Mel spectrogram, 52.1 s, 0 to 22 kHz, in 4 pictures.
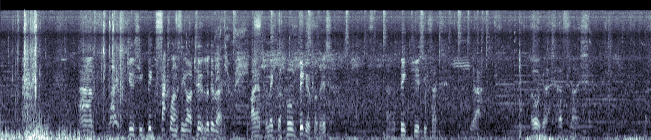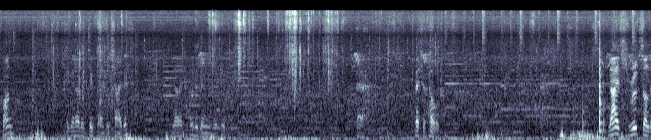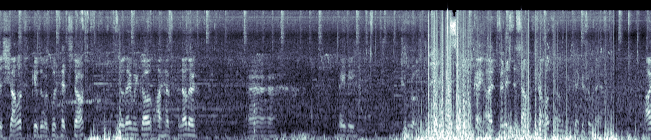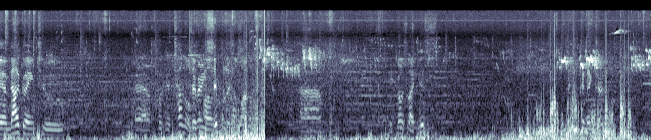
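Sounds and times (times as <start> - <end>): wind rumble on microphone: 0.0 - 5.1, 10.4 - 17.7, 21.5 - 25.7, 27.7 - 29.1, 31.3 - 52.0
crackles and rustles in soil: 0.0 - 6.6, 7.4 - 22.1
outdoor background: 0.0 - 52.0.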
